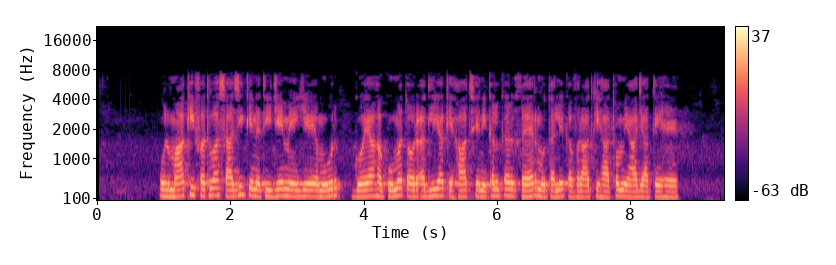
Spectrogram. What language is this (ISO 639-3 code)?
urd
